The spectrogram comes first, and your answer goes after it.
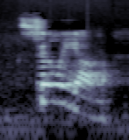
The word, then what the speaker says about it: psyllium: folks and what you can do is use psyllium psyllium seed is a Powerhouse for cleaning up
